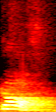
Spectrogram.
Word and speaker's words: tough: हो रहा है, देन टॉफ, TOUGH, टॉफ, तो GH ऑफ, ऑफ ऐसा हो रहा है, तो GH भी यहाँ पे हाईलाइट हो रहा है।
